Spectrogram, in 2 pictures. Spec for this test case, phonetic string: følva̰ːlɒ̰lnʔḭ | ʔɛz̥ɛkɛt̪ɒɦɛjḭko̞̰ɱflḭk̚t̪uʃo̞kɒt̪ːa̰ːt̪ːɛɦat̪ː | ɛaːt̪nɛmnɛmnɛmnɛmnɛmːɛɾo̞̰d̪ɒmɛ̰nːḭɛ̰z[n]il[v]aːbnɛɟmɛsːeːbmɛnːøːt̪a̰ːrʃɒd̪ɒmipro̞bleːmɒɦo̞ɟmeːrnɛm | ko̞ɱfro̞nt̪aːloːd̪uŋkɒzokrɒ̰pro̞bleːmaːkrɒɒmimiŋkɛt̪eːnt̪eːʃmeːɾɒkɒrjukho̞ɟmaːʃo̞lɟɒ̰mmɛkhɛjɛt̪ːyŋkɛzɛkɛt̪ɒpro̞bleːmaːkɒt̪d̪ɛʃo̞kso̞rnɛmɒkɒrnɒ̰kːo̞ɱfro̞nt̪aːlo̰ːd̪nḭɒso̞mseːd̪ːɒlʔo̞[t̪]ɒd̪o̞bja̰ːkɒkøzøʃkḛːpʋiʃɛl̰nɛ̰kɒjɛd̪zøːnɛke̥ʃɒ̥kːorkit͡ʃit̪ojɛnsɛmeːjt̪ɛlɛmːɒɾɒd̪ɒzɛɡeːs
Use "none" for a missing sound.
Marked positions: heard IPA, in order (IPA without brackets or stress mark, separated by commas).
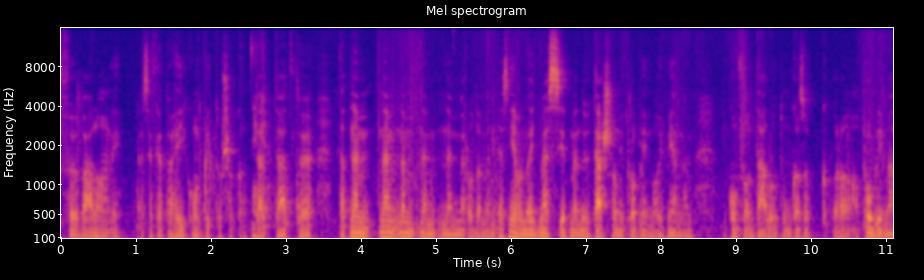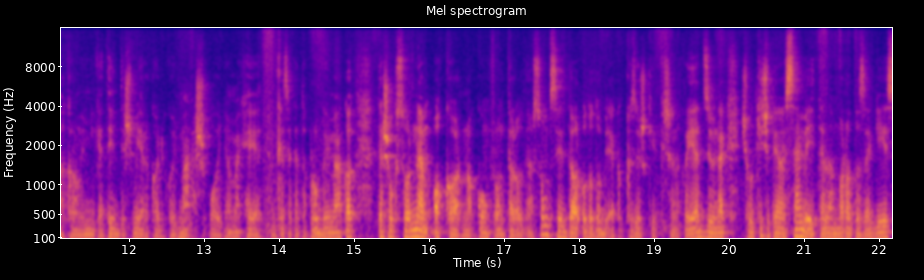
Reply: ɲ, v, d̪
